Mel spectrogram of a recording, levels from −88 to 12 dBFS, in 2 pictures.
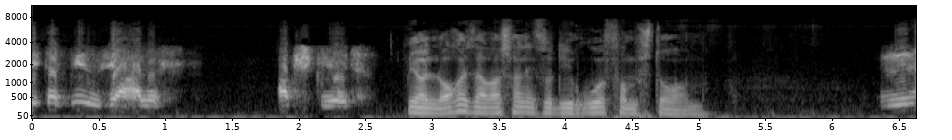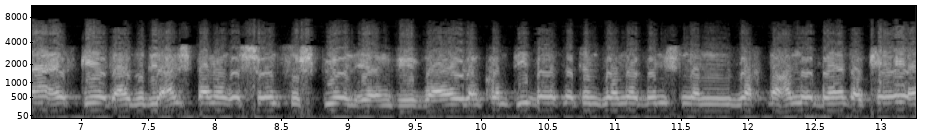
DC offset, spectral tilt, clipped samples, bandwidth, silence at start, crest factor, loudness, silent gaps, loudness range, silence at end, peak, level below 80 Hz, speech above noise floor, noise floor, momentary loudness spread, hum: under 0.1%; -4.5 dB/octave; under 0.1%; 7.8 kHz; 0 s; 18 dB; -23 LUFS; none; 10 LU; 0 s; -6 dBFS; -58 dBFS; 34 dB; -57 dBFS; 13 LU; none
